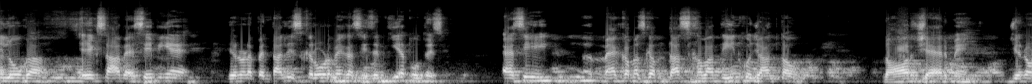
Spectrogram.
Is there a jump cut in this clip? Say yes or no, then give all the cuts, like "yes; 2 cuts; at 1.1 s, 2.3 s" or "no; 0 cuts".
yes; 1 cut; at 5.0 s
